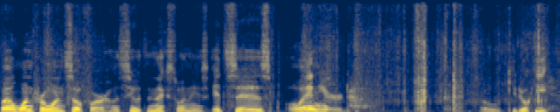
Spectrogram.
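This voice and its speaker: A man's voice: medium pitch, big pitch swings, measured pace, creaky, background noise. A middle-aged man from Canada casually chatting as he opens and tries out items from his mail, thinking aloud as he goes. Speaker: vlogger opening mail. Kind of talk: casual unboxing chat.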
